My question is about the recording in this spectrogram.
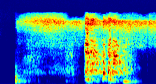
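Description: A man coughing several times in a quick burst about a second in, the loudest sound here, over a steady scratchy hiss of a chalkboard eraser wiping the board, which starts suddenly just after the beginning.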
